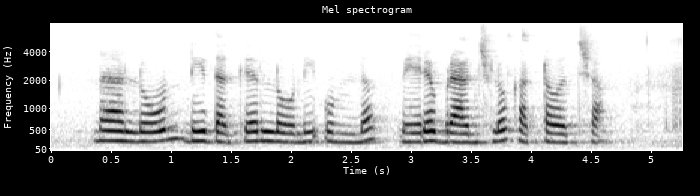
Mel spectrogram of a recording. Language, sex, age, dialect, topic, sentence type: Telugu, female, 25-30, Utterandhra, banking, question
